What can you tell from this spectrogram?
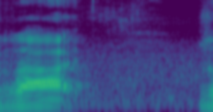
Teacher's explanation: लुंठित का अर्थ भी वही है, वाइब्रेशन है, कंपन होना। तो जिस वर्ण को बोलने में जिह्वा की नोक पर क्या हो, वाइब्रेशन हो या कंपन हो, उसे हम क्या कहेंगे, लुंठित व्यंजन कहेंगे।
